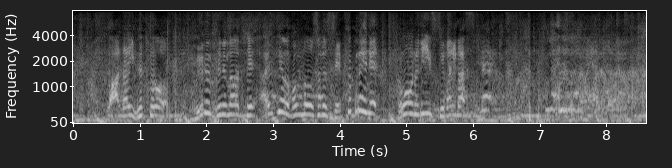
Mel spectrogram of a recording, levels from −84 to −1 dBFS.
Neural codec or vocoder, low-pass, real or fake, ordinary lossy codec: codec, 16 kHz, 2 kbps, FreqCodec, smaller model; none; fake; none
